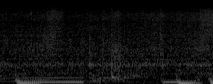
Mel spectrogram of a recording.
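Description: Pancetta crisping in a dry pan with no added oil, giving a steady, faint sizzle throughout with brief low rumbles from the pan being moved.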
